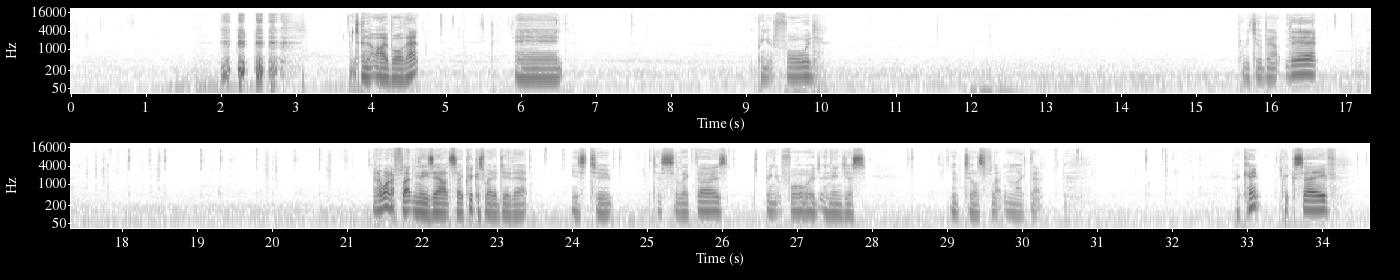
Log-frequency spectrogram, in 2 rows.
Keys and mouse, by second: 2.7-4.8 drag, 6.4 click, 7.4-16.1 drag, 16.4 middle click, 17.5 alt+z, 17.9 shift+middle click, 18.4 middle click, 19.2 middle click, 19.4 click, 20.1 middle click, 20.9 middle click, 21.5 shift+click, 22.5 3, 22.9 click, 23.3 middle click, 24.9 middle click, 26.0 click, 28.3 click, 28.8-30.4 middle drag, 30.7 Tab, 31.5 middle click, 31.8 Tab, 33.3 ctrl+s.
